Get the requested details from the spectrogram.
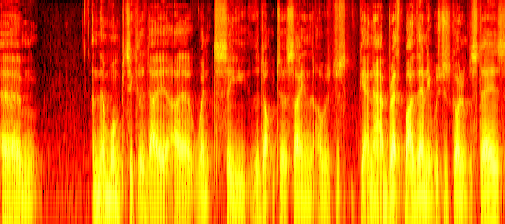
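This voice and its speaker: A man with a Birmingham accent speaks at a moderate pace. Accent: Birmingham (Brummie) English. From English Midlands, Birmingham. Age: 60s. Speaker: cancer patient. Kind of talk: testimony. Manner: halting.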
